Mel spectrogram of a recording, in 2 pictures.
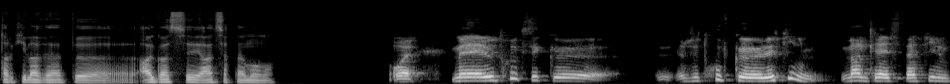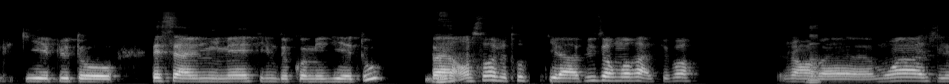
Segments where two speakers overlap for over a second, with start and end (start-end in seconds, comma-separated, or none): none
